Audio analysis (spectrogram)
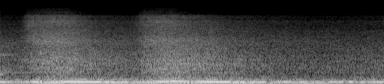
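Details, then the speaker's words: Engine with a Holley Sniper EFI, its IAC just set, warming up during diagnosis of overheating and a rotted radiator. Deep, steady note with two brief rev swells and a smooth return, no knocks or misses; runs well. "we'll see what this thing does I think it's running just perfect"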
